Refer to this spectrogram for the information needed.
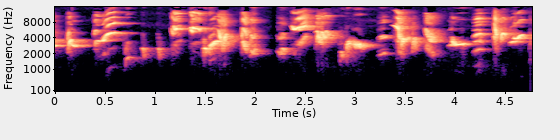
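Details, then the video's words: Orange-headed thrush (anis kembang) singing a bait song meant to make other birds of its kind join in; a continuous varied run of rich whistles, chirps and high trilled notes, densely packed with brief pauses, no background noise. "ANIS KEMBANG GACOR MEMBUAT ANIS KEMBANG IKUT BUNYI, PANCINGAN ANIS KEMBANG"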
